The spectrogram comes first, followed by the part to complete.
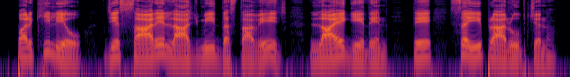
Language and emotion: Dogri, neutral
